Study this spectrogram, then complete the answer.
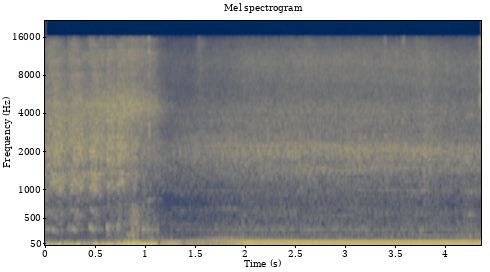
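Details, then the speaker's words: Honda S2000, cold start after new fuel injectors fitted, chasing high idle and misfire after a track day: catches quickly, steady drone, idle just below 1500 rpm versus about 2000 before, still a bit high; valve adjustment suspected. "the idols sitting lower even already cuz if you guys remember when we started up cold before was up around two grand we're just below 1500 and it's still cold so we might be on to something here"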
